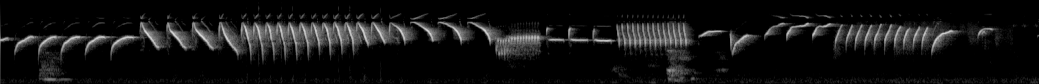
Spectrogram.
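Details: Canary singing clearly to trigger other canaries to respond: downslurred whistles, a dense rolling trill, a buzzy note, flat piping tones, a harsh rattle and another fast trill.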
